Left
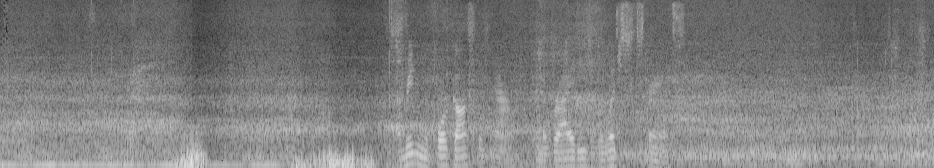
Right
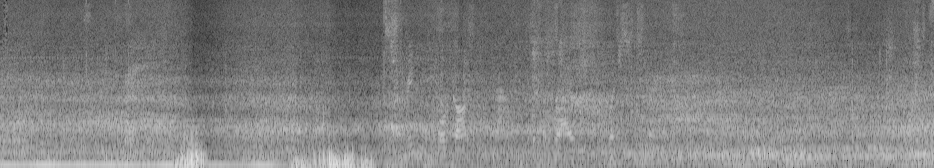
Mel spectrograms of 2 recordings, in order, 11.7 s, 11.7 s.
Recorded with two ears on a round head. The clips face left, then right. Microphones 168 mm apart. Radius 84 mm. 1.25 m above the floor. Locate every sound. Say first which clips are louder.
5.0 s a man speaking: left 6 dB; 65° left (ahead or behind)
